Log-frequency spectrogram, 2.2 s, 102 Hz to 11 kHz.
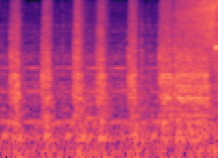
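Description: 3D-printer print-head mechanism sound effect: rhythmic mechanical clicking about three times a second over a faint steady hum. A rising whoosh swells in near the end.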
